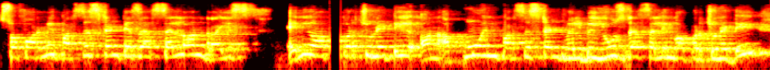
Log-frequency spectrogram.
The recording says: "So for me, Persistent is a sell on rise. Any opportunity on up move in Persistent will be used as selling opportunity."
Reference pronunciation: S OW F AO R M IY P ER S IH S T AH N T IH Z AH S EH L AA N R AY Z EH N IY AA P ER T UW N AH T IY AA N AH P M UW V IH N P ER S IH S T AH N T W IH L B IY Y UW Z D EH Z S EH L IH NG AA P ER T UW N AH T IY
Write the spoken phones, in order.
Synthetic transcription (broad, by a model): S OW F AO R M IY P ER S IH S T AH N T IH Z AH S EH L AA N R AY S EH N IY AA P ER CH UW N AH T IY AA N AH P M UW IH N P ER S IH S T AH N T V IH L B IY Y UW Z D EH S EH L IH NG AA P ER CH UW N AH T IY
